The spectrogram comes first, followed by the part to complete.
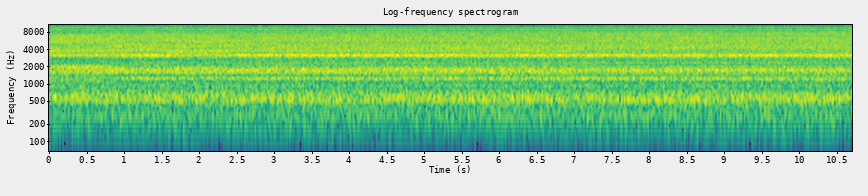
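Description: Amarine Made in-line blower fan running steadily: a constant rush of air with faint steady whining tones. It is switched on by its thermostat once the amplifier has passed 35 °C.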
